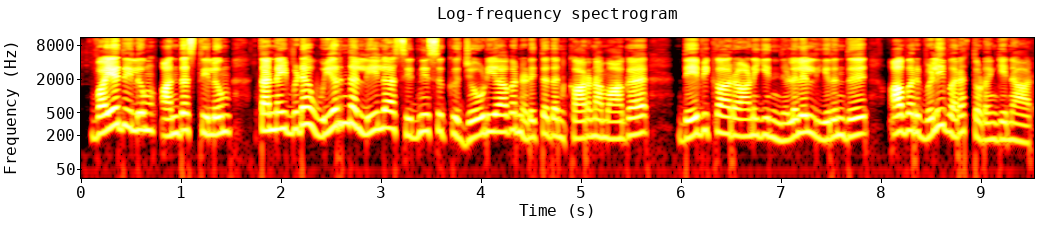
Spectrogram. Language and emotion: Tamil, neutral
